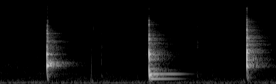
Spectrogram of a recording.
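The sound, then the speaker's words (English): Three short percussion samples strike about a second apart, each with a sharp attack and a quick decaying tail, the middle hit carrying a brief tonal ring. “So you get a couple little percussion samples like that sound like this.”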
